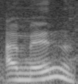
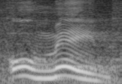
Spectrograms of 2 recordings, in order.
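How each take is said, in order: First: The first vowel is an open ah sound. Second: The first vowel is a rounded oh sound. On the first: "Les Sfarades répondent" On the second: "les Ashkénazes répondent"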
